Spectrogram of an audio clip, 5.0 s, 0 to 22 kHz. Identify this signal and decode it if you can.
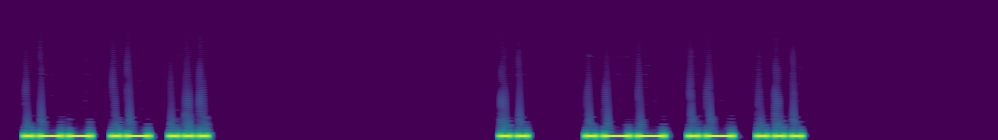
Morse code, heard as a keyed tone, about 35 wpm, 700 Hz. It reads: WAS I WAS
